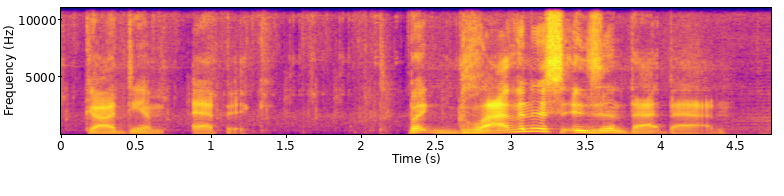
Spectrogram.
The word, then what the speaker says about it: Glavenus: But Glavenus isn't that bad. Unless you pronounce it like I do, which is Glavenus. Because he's an anus and he's a glove. Or Glavenus. Yeah.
